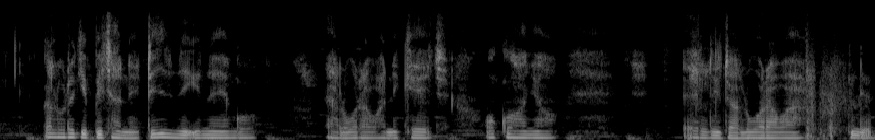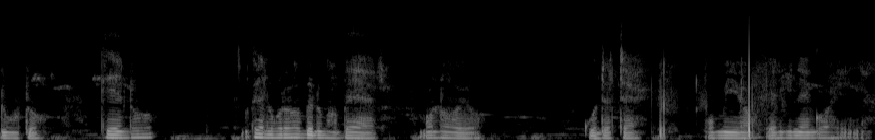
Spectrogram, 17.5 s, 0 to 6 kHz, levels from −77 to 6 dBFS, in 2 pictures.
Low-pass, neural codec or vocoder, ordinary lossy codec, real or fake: 5.4 kHz; none; AAC, 48 kbps; real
